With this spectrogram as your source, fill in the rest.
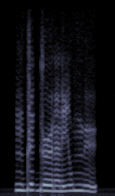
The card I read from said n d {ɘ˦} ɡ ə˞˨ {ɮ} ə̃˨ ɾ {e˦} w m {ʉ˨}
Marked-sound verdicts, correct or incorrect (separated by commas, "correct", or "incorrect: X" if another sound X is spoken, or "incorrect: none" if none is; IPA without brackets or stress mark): correct, incorrect: ɾ, incorrect: i˦, correct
